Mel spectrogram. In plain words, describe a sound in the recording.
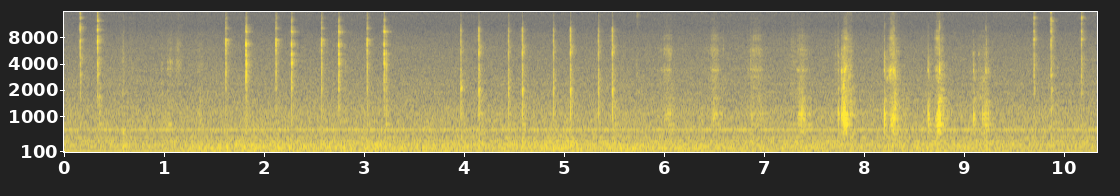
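A mouse scroll wheel ticks as it turns.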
